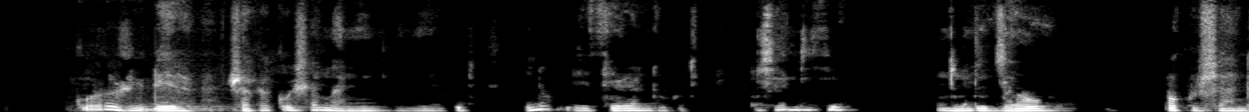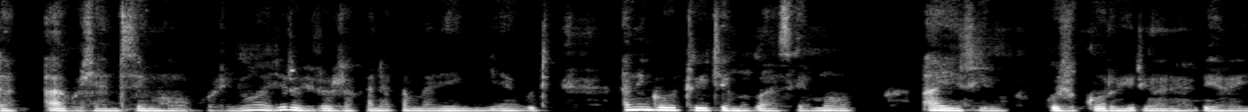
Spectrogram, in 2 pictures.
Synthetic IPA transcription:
ʐiko̞̰ɾo̞ʐe̞ɗe̞raʐ̥akako̞ʃamaniŋɡiɲajekuti̥ | ino̞et͡serandokuti̥ | iʃandise̞ | mendod͡zawo | pakuʃandaa̰ːkuʃandisemaokoʐino̞waʐiroʐiroʐakanakamaniŋɡiɲajekuti̥ | ane̞ŋɡeotuitemaɓasae̞maokoairiwo | kuʐiko̞ɾo̞iriwanaɗe̞ɾaio

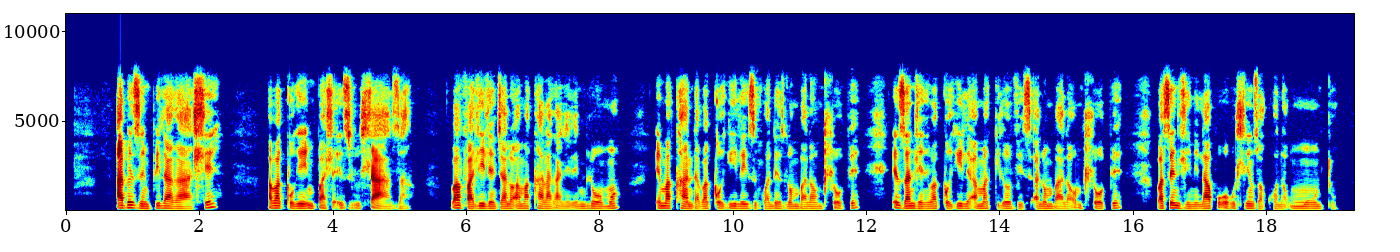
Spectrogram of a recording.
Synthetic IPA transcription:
aβɛzempʼilaɣaɬɛ | a̰βaɡ͡ǃʱɔɣɛimpʼa̰ɬa̰ʔḛzḭlṵɬa̰ːza | βavalilɛnd͡ʒʱalɔamakʰalaɣa̰ɲɛ̰lḛmilɔmɔ | ɛmakʰandʱaβaɡ͡ǃʱo̰ɣilɛiziŋkʼwanḛzilom̩βalaom̩ɬɔ̰ːpʰɛ | ɛ̰zand͡ɮʱeniβaɡ͡ǃʱoɣilɛʔamaɡ̥ʱilovisia̰lom̩βalao̰m̩ɬɔpʰɛ | βasend͡ɮʱinilapʰɔo̰ɣṵɬind͡zʱwakʰɔna̰ʔumuːntʼu

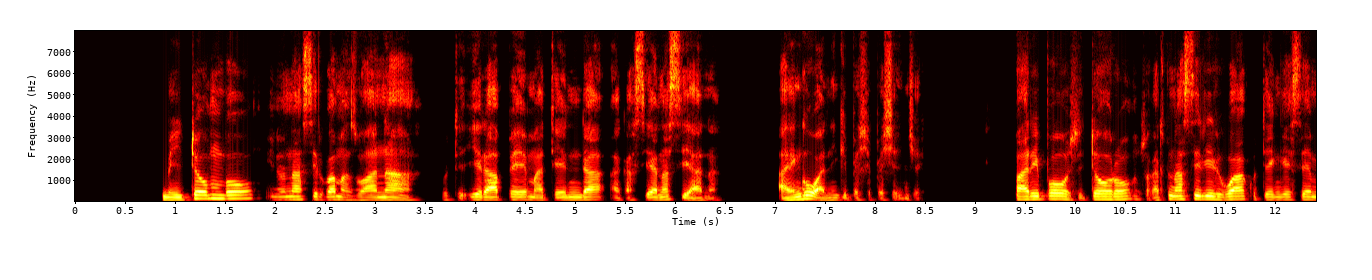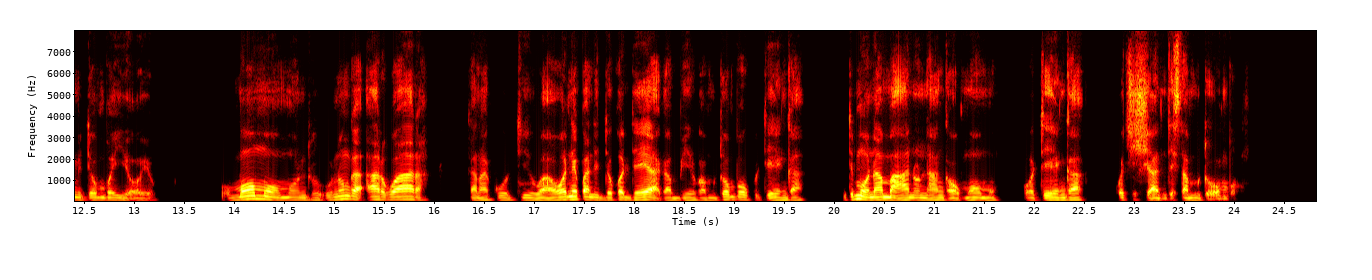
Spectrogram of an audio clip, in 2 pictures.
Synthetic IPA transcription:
mito̞mbo̞ino̞nasirwamazwana | kutiʔiɾape̞mate̞ndaakasijanasijana | a̰iŋɡe̞waniŋɡipe̞ʃe̞peʃend͡ʒe | paɾipo̞ʐito̞ɾo̞ʐakatonasirirwakute̞ŋɡe̞semito̞mbo̞ijo̞ːjo̞ | ṵmo̞momuntʰuʔuno̞ŋɡeʔarwaɾa | kanakutiwao̞ne̞kwandidʱo̞kodʱejakabʱuirwamuto̞mbo̞wokute̞ŋɡa | ndimo̞namaːno̞naŋɡaumo̞mo̞ | wote̞ŋɡa | wot͡ʃiʃandisamuto̞̰ːmbo̞

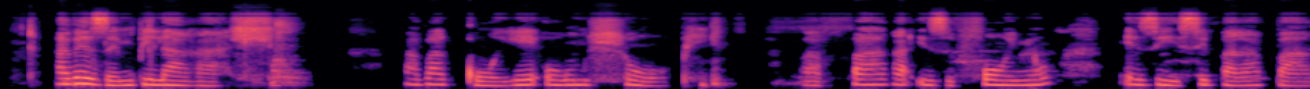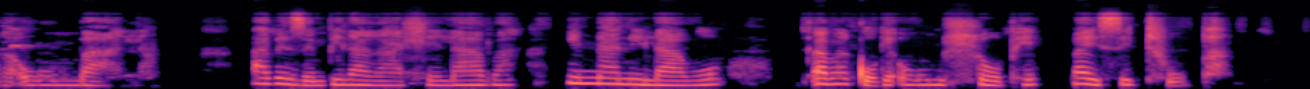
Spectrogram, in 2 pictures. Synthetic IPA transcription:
aβɛzempʼilaɣaɬɛ | aβaɡ͡ǃ̥ʱɔɣɛʔoɣum̩ɬɔːpʰɛ̥ | βafaɣaʔizifɔɲɔ | ezijisib̥ʱaɣab̥ʱaɣa̰ʔoɣum̩βaːlaː | βɛzempʼilaɣaɬɛlaβa | inanilaβɔ | aβaɡ͡ǃʱɔɣɛʔoɣum̩ɬɔpʰɛ | βajisitʰuːpʰḁ

